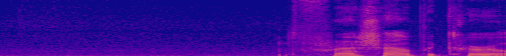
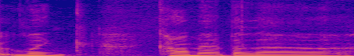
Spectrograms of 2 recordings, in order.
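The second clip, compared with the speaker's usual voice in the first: mock youtuber; 5 semitones higher, 3 dB louder than usual.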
